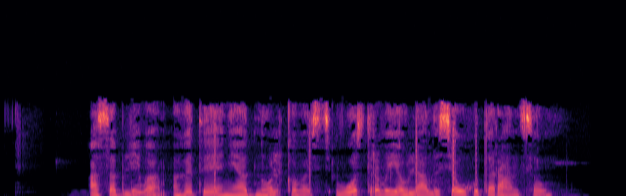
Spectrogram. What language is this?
Belarusian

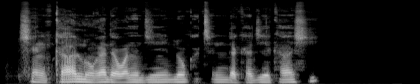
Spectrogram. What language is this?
Hausa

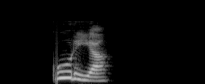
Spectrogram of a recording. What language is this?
Georgian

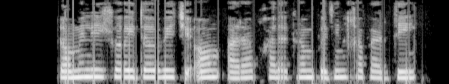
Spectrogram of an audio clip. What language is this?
Pashto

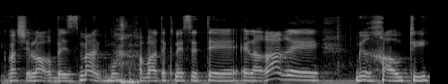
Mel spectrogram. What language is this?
Hebrew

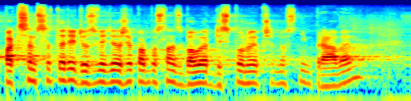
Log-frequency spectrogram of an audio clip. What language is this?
Czech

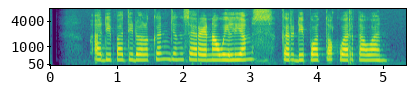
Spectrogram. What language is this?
Sundanese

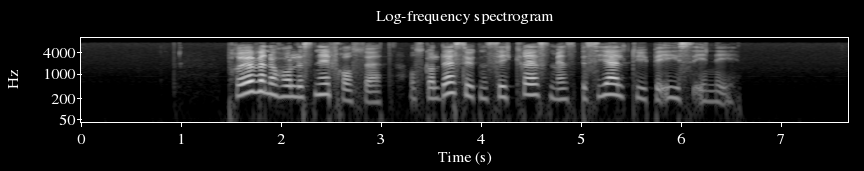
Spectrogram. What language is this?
Norwegian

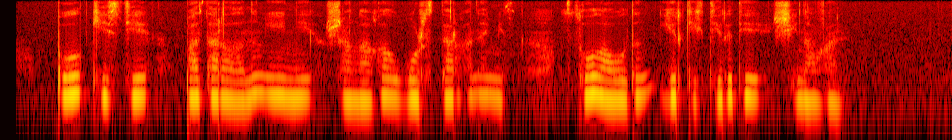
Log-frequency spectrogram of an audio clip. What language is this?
Kazakh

